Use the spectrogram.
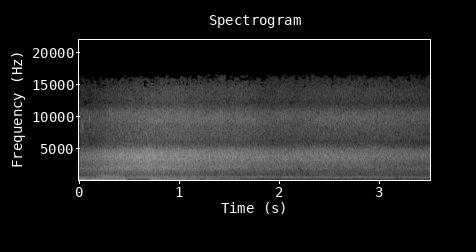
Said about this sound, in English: Mom's gonna cue the ocean.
